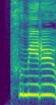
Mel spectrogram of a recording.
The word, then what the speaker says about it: 품의를: 품에 is written 푸인 in 푸미를 many speakers pronounce it close to 품을 in natural speech 품미를 올리다.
